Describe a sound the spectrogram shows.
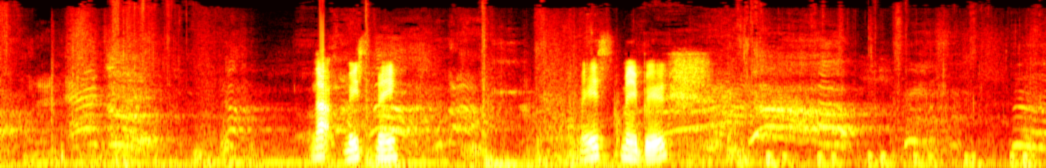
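A man grunts and groans while fighting.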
